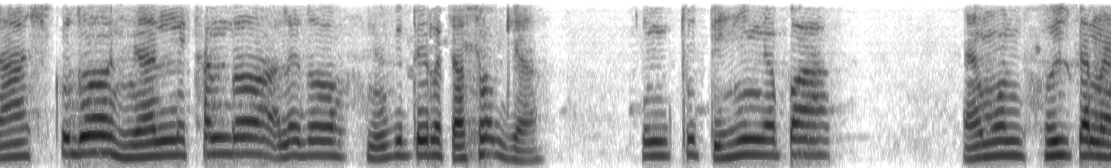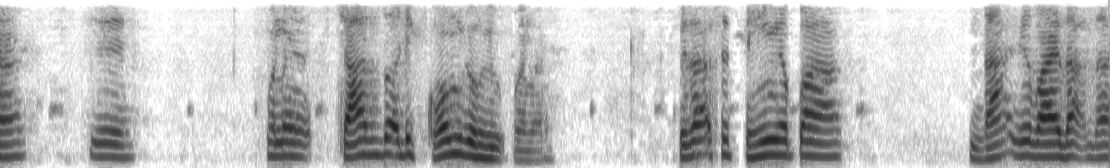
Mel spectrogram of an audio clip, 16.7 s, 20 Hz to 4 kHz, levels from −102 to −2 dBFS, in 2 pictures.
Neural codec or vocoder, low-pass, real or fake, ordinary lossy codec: codec, 16 kHz, 16 kbps, FreqCodec, larger model; 3.6 kHz; fake; AAC, 24 kbps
